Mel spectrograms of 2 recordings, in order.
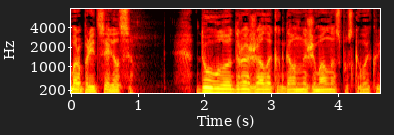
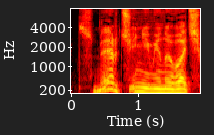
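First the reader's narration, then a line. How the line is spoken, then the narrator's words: Grim foreboding. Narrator (Russian): мрачно предрекла мадам Жожеску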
